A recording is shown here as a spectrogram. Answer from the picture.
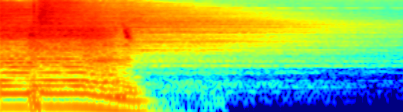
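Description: Rock band music stops abruptly about a second and a half in. The final chord rings on and fades away.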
